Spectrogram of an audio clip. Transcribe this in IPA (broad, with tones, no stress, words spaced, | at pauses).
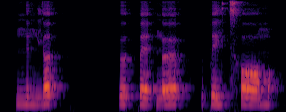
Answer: ŋɪ˨ŋ jɐ˥t̚ | ɵ˧t̚pɛː˨t̚ ŋœː˥p̚ | pe˧jt͡sʰɔː˧m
